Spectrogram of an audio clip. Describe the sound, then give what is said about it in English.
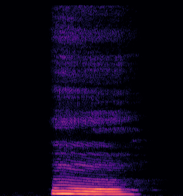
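A single drawn-out vocal yawn, the third in a series, about a second long and voiced, its pitch sliding slowly downward before fading out. No one speaks. “Yawn number three.”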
